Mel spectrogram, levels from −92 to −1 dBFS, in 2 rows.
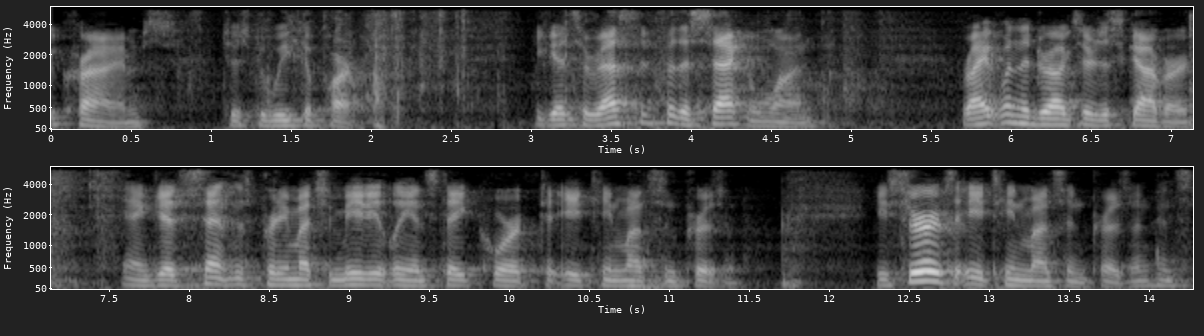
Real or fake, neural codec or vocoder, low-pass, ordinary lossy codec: fake; codec, 16 kHz, 16 kbps, FunCodec, trained on Chinese and English, 50 frames a second; 5.4 kHz; MP3, 48 kbps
